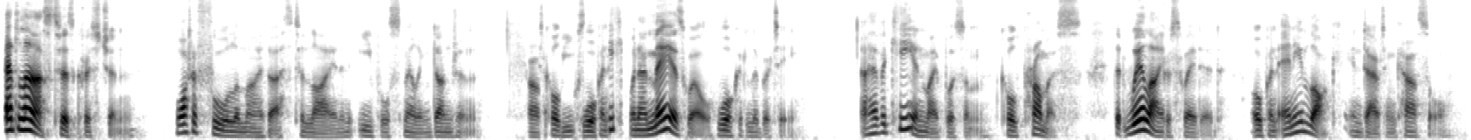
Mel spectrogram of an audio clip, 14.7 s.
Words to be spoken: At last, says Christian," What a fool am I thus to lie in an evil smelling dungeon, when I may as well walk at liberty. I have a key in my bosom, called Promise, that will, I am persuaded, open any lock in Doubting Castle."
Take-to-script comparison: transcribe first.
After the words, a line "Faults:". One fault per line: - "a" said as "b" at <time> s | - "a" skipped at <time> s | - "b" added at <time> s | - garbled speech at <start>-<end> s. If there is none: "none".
At last, says Christian," What a fool am I thus to lie in an evil smelling dungeon, [garbled] when I may as well walk at liberty. I have a key in my bosom, called Promise, that will, I persuaded, open any lock in Doubting Castle."
Faults:
- garbled speech at 5.3-6.2 s
- "am" skipped at 11.6 s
